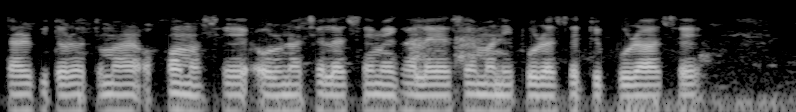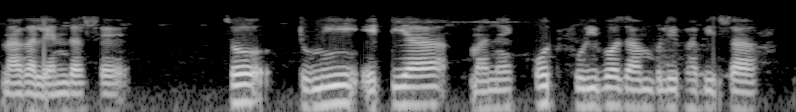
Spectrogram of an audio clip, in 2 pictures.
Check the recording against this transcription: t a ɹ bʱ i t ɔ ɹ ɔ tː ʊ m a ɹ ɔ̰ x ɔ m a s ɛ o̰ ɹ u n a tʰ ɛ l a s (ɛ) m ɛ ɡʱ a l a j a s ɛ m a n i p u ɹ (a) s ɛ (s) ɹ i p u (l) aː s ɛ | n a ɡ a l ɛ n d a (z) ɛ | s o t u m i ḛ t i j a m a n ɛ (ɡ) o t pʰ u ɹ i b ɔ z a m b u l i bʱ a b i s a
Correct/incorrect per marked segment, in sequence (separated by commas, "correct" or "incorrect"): correct, correct, incorrect, incorrect, incorrect, incorrect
